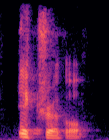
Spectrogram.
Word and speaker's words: Dick Trickle: Dick... Trickle. – Say it in one sentence, please. – Dick Trickle. – Why would you call Correct. His name is Dick Trickle.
